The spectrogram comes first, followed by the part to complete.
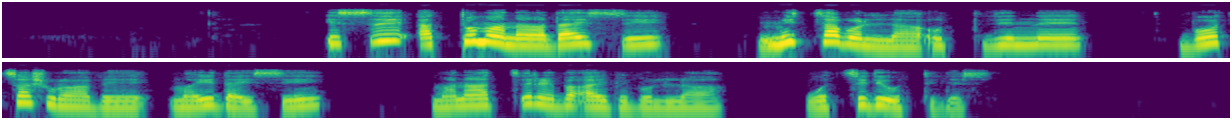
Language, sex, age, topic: Gamo, female, 25-35, government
